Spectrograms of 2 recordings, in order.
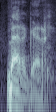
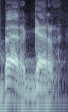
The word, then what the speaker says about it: Berger: joven de familia aristocrática, le explica que Berger se puede pronunciar Berger, pero que es francés. En cambio, Berger da duro, da alemán, le dice.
